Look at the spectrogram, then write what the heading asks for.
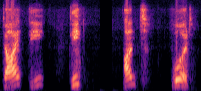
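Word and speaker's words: Die Antwoord: say it all right you say d d as in the d die die d d hunt would so uh dude yeah um don't think flemish think of more like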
